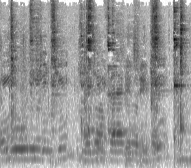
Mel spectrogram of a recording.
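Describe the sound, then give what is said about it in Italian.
Wine glasses clink together in a Ferragosto toast among friends: a few bright, short chinks at irregular intervals, fairly faint. “Allora, in alto i calici alla nostra bella amicizia di Ferragosto.”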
